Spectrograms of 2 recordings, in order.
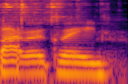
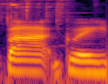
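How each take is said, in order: First: The first word sounds like two syllables, barrow. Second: The first word sounds like one syllable, bark. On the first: The speaker calls it wrong. "not Barrow Green" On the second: The speaker calls it right. "It's Bark Green"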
